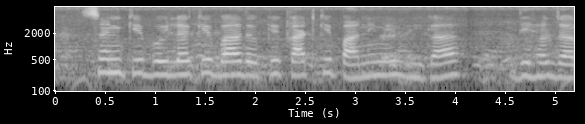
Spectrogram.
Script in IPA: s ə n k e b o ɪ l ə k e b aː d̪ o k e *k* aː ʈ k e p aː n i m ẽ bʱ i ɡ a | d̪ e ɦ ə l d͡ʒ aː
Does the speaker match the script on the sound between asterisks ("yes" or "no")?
yes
